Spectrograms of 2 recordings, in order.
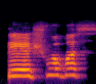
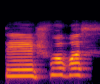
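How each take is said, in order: No difference in how they are said.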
